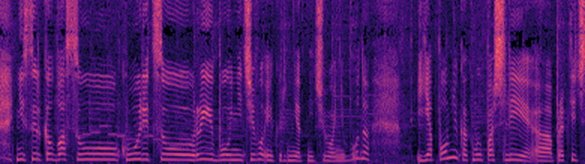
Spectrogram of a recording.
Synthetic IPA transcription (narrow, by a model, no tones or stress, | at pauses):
nʲɪsɨrkəlˠbɐsukuɾʲɪt̪sʊrɨbʊnʲɪt͡ɕɪvo̞jaɡəɾʲunʲe̞t̪nʲɪt͡ɕɪvo̞nʲɪbud̪ʊɪjapo̞mnʲʊkakmɨpɐʂlʲiəpɾɐk̚tʲit͡ɕɪ̥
